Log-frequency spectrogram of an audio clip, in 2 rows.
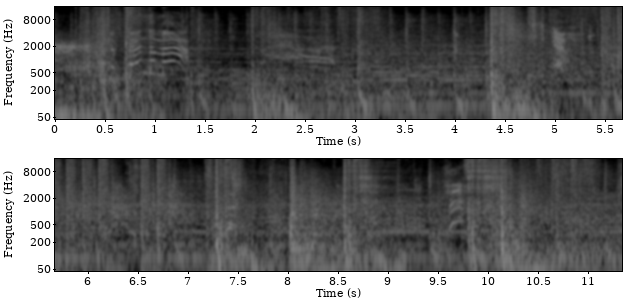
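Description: Gunshots from a gun in Borderlands 3 crack out several times at uneven intervals, mixed in with voices talking and busy game sound.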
